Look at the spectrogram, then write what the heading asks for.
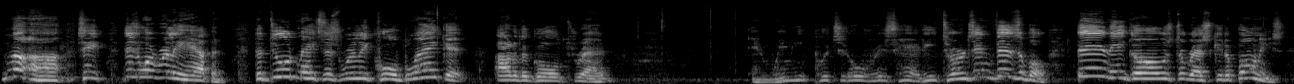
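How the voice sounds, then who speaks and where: Older man playing a cocky, high-voiced storybook boy. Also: big pitch swings, moderate pace, pushed and bright, exaggerated voice. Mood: excited, argumentative. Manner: slangy, blunt and exasperated. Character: cocky, impatient boy telling a macho tale. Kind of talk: animated storybook read-aloud.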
